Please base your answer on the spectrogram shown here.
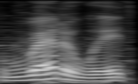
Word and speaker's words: Reduit: my comments so guys the actual pronunciation is Redwood and it's a skin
